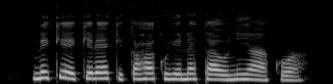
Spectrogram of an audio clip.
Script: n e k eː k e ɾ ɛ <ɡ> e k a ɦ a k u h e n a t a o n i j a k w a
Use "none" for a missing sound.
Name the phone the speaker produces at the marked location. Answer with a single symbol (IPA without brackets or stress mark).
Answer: k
